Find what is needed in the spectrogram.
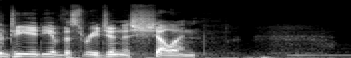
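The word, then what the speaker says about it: Shelyn: started feldrin major deity of this region is shellin it's spelled s h e l y n minor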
